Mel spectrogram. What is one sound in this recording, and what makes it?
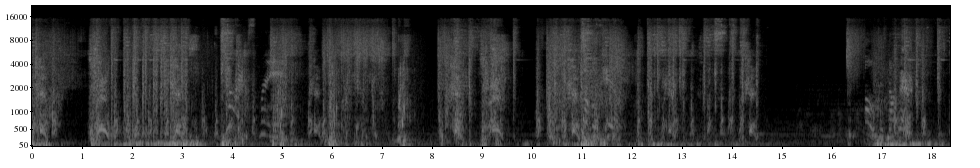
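Magical blasts and weapon strikes clash and burst in quick succession.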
